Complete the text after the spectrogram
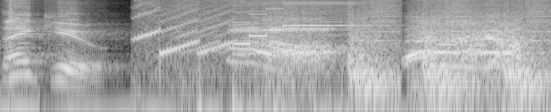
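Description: Electronic game sound effects chirp and sweep.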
